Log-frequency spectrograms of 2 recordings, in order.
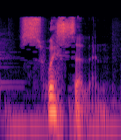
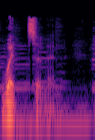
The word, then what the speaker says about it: Switzerland: 嗱，瑞士呢个名咧，听住 Switzerland。我是读呢 Switzerland，不是 Switzerland，大家听着 Swit，有个 T 音利尖顶住上面门后面那些少少肉的个位 Swit T 音，但我不用 T 出来的 Swit 跟住 Switzerland 就不要读成呢 Switzerland，不是 Switzerland，是 Switzerland，大家练得先慢慢来的 Swit Switzerland，咁例句啦，He's from Switzerland， he's from Switzerland，即系咧佢系来自瑞士嘅。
